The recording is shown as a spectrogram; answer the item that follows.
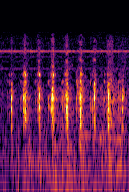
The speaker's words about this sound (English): All is silent, but for the ticking of an alarm clock.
